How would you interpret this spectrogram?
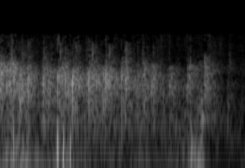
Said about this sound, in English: And most of all, the most incredible sponsors of all of you. Give yourself a round of applause.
